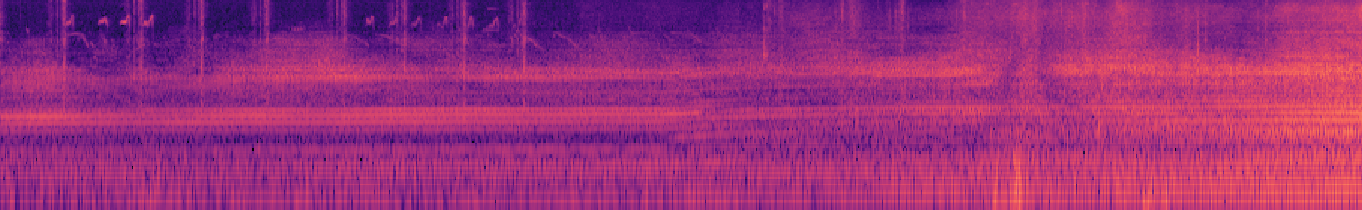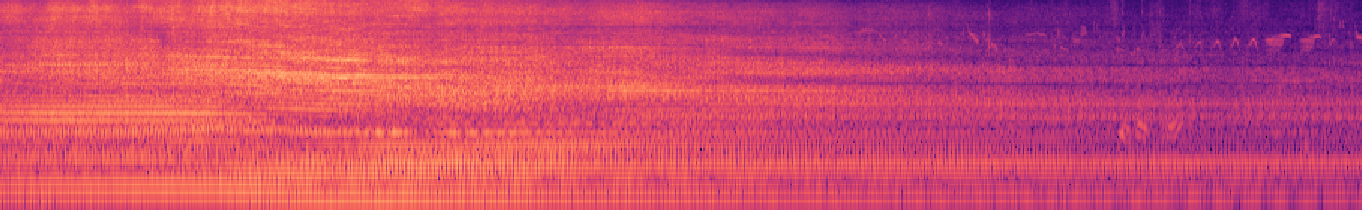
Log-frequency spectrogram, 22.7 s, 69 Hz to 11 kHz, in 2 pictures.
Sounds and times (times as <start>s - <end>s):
Aircraft: 0.0s - 22.7s
Engine: 0.0s - 22.7s
Speech: 20.6s - 21.3s.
